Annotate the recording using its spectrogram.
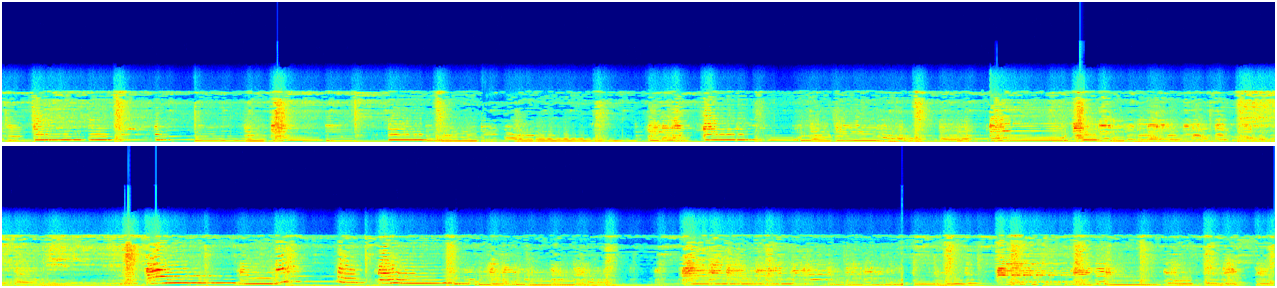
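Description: Live blues band playing an instrumental passage: electric guitar playing a lead line with bent notes over bass guitar and drums.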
